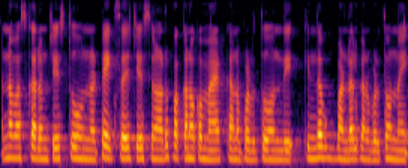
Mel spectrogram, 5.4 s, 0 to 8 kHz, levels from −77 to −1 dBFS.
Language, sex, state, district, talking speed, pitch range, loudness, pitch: Telugu, female, Andhra Pradesh, Srikakulam, 165 wpm, 175-195 Hz, -18 LUFS, 185 Hz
